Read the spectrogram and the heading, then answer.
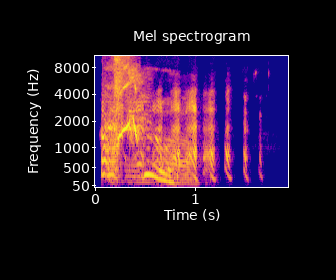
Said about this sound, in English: Sorry. Bless you.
